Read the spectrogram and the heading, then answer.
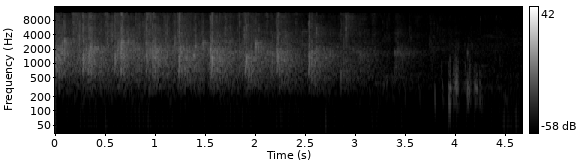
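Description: audience clapping hands

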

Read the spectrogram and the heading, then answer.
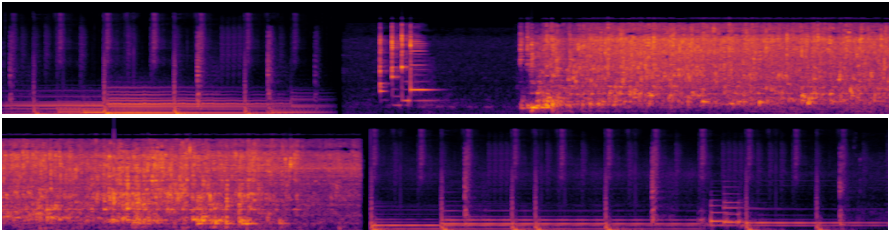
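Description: toilet flushing

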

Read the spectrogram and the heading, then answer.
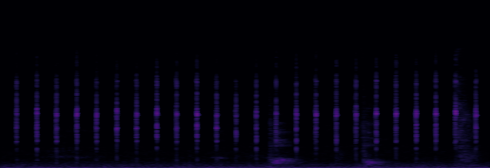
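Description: timer ticking

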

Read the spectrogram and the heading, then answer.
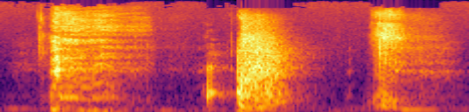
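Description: sneeze

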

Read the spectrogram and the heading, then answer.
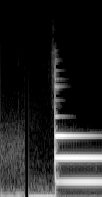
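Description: bell ringing

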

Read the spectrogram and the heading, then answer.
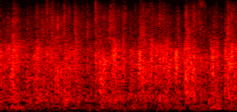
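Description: applause

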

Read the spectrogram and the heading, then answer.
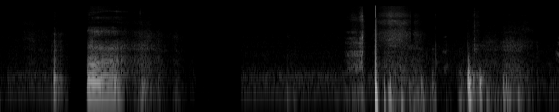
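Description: dog noises

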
